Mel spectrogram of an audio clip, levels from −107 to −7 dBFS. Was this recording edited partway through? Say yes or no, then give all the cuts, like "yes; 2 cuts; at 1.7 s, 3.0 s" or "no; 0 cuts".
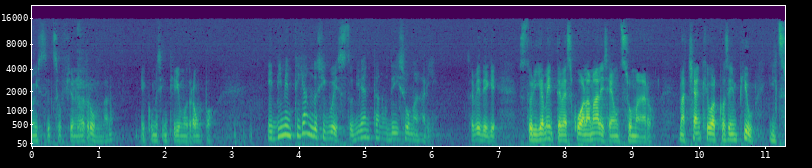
no; 0 cuts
